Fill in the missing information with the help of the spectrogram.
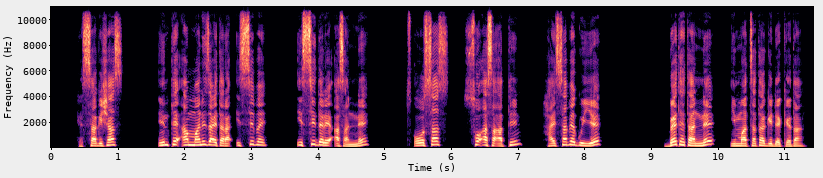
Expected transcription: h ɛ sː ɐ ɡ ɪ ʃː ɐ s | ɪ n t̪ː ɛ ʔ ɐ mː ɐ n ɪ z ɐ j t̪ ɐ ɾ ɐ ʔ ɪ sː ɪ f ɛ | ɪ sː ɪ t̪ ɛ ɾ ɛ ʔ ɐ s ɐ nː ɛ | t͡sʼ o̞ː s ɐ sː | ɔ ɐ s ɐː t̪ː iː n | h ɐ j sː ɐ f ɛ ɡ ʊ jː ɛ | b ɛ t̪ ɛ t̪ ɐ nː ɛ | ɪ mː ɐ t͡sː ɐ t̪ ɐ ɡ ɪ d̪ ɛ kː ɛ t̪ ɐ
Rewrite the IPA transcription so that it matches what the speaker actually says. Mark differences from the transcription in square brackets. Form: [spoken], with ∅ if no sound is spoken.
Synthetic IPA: h ɛ sː ɐ ɡ ɪ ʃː ɐ s | ɪ n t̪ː ɛ ʔ ɐ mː ɐ n ɪ z ɐ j t̪ ɐ ɾ ɐ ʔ ɪ sː ɪ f ɛ | ɪ sː ɪ [d̪] ɛ ɾ ɛ ʔ ɐ s ɐ nː ɛ | t͡sʼ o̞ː [sː] ɐ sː | ɔ ɐ s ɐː t̪ː iː n | h ɐ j sː ɐ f ɛ ɡ ʊ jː ɛ | b ɛ t̪ ɛ t̪ ɐ nː ɛ | ɪ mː ɐ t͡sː ɐ t̪ ɐ ɡ ɪ d̪ ɛ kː ɛ t̪ ɐ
